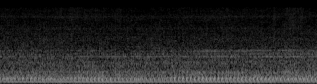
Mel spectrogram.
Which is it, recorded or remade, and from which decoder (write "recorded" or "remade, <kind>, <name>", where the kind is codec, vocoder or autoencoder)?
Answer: recorded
